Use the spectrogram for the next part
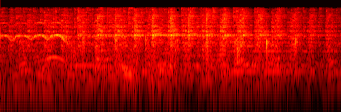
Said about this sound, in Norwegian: Alle gjestene slår med bestikket sitt på glass og tallerkener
